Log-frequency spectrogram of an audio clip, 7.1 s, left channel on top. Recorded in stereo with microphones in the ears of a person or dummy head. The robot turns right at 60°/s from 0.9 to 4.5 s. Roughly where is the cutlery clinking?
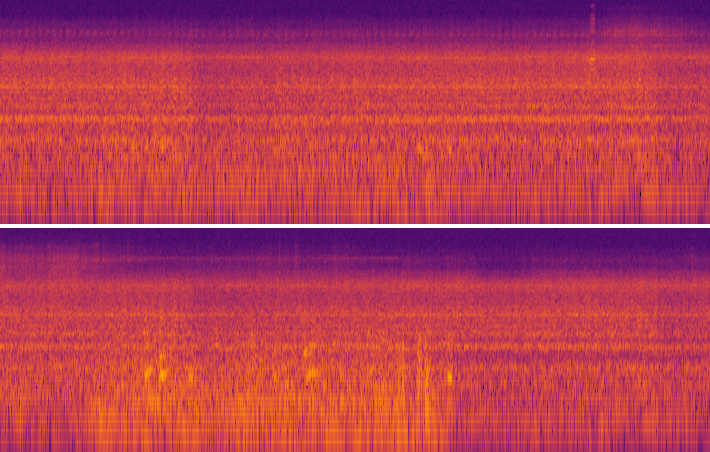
No cutlery clinking in this recording.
